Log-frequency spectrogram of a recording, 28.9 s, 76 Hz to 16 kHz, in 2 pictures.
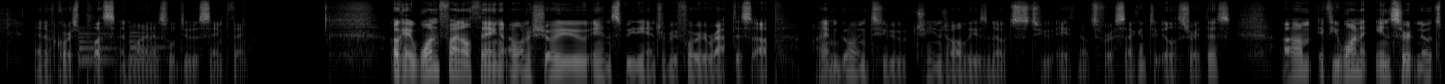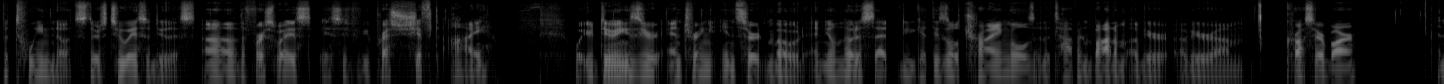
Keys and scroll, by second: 0.8-1.2 typing, 8.2 Left, 9.6-10.9 typing, 19.4 shift+|.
